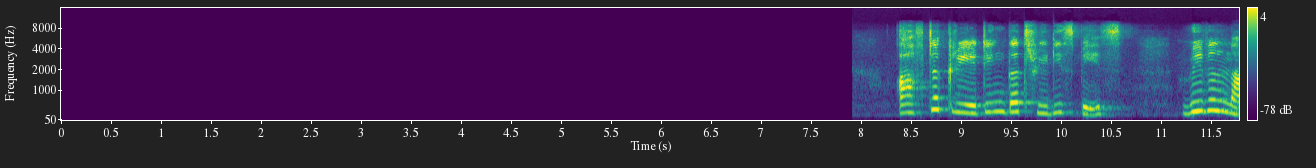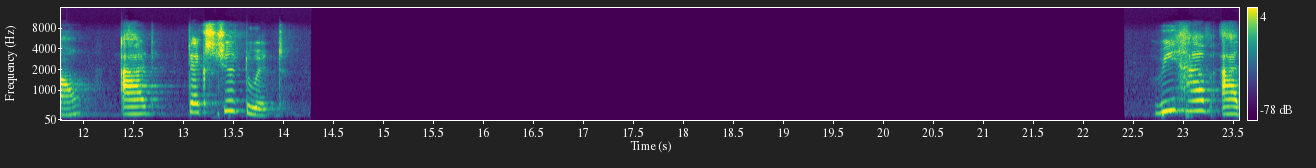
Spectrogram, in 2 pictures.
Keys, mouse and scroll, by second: 2.2 e, 2.8 s, 5.2 click, 5.5 shift+click, 5.8 click, 6.1 f, 6.7 click, 8.0 middle click, 8.8-9.2 scroll down 6, 9.5 middle click, 10.6 click, 11.3 shift+middle click, 11.9-12.5 scroll up 7, 12.5 middle click, 13.2 middle click, 14.3-15.6 scroll up 2, 16.4 click, 20.1 click, 21.6 click.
